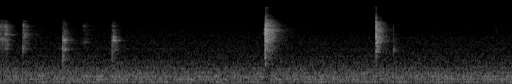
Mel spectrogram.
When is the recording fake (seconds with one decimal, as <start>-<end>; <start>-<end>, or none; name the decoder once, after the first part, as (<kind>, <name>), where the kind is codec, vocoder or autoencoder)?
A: 0.0-3.1 (vocoder, BigVGAN v2)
